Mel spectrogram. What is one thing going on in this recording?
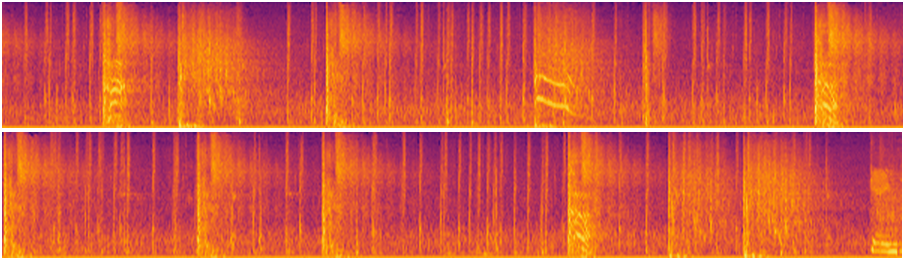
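Tennis balls are struck back and forth with sharp pops.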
